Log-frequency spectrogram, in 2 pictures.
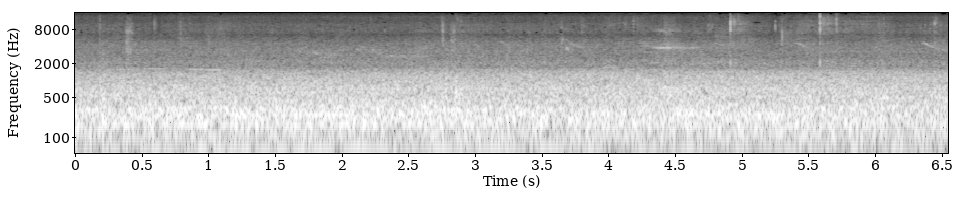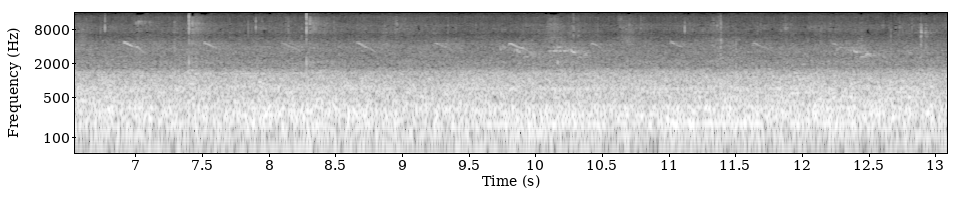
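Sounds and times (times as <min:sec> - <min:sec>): low background noise: 0:00.0 - 0:13.0
small birds chirping: 0:06.4 - 0:13.0.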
